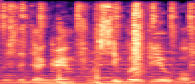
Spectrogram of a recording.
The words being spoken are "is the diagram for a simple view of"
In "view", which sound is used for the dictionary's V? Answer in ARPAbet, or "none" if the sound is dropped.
V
